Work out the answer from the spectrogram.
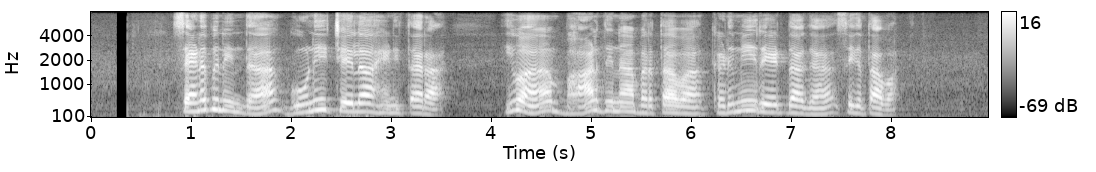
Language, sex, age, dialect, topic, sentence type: Kannada, female, 60-100, Dharwad Kannada, agriculture, statement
